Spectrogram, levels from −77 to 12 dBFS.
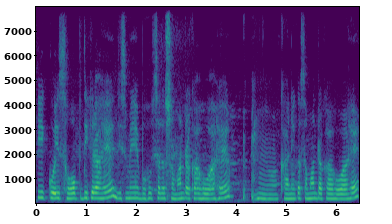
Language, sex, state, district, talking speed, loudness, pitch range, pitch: Hindi, female, Punjab, Kapurthala, 175 wpm, -18 LUFS, 200-215 Hz, 210 Hz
